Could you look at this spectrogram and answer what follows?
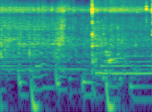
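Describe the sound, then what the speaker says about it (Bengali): Chicken pieces frying in a spiced masala sizzle steadily, with a few low thuds and clinks as they are stirred in the pan, close and fairly loud. "এই যে চিকেনটা আর কি দিয়ে দিয়েছি"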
